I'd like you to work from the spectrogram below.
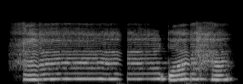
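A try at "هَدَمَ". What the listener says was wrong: Hadama. Bukan hadaha ini mim ya. Hadama.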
